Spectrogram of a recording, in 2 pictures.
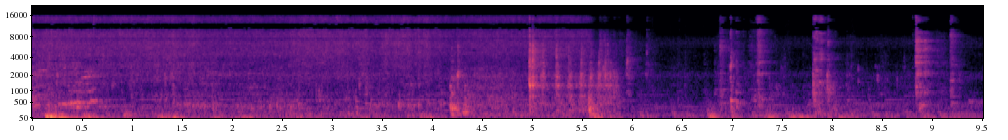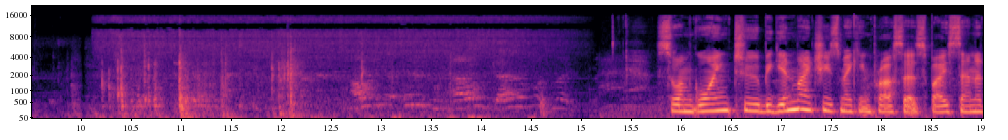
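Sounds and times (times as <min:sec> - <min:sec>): liquid pouring: 0:00.0 - 0:05.6, 0:07.8 - 0:14.2
metal utensils clinking: 0:04.1 - 0:06.2, 0:06.8 - 0:13.0.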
